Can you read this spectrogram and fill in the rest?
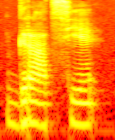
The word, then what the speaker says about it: grazie: Je schrijft G-R-A-Z-I-E. Maar in het Italiaans spreek je de I en de E niet als een I uit zoals in het Nederlands, maar het blijven twee losse klinkers. Dus je zegt grazie.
